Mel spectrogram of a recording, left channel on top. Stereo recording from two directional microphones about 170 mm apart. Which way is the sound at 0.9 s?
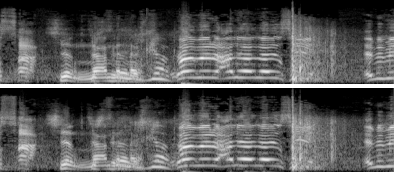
60° left (ahead or behind).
